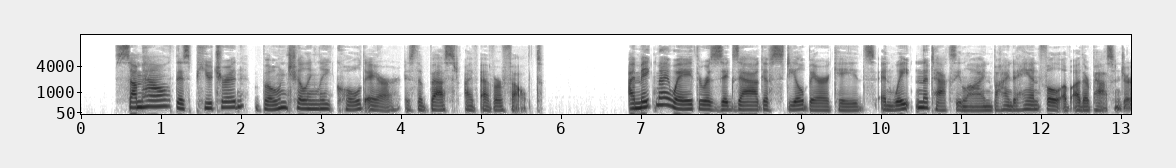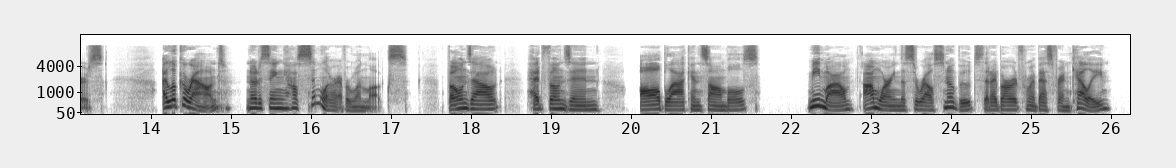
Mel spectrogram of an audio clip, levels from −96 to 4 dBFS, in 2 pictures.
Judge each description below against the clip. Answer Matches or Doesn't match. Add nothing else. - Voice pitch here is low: Doesn't match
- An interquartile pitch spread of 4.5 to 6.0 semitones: Matches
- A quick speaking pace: Doesn't match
